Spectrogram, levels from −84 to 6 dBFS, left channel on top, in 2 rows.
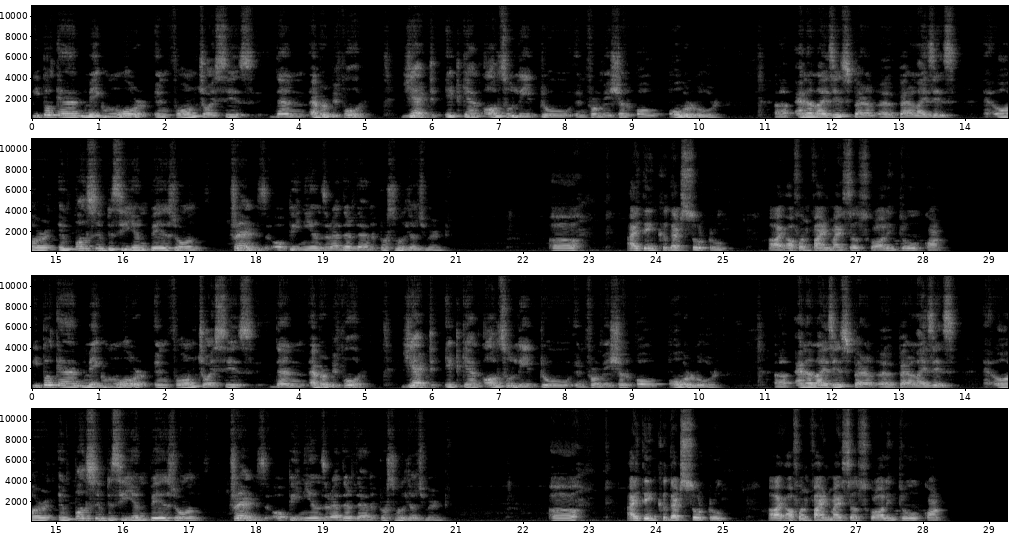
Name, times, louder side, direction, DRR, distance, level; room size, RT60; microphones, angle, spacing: voice 1, 0.0-3.3 3.6-5.0 5.5-10.3 11.1-13.8 14.3-17.2 17.6-20.8, left 1 dB, 35° right, 1.5 m, -28 dB
voice 2, 22.4-22.9 23.6-25.0 25.7-28.3, right 4 dB, 75° right, 1.0 m, -29 dB
4.3 x 2.5 x 2.6 m
head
